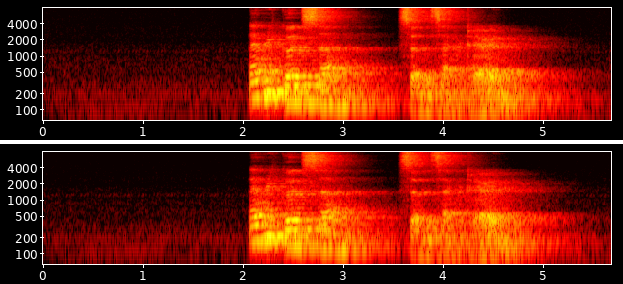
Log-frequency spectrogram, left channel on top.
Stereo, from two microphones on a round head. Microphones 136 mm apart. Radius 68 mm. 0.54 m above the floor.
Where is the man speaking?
10° left (ahead or behind), 0.7 m.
